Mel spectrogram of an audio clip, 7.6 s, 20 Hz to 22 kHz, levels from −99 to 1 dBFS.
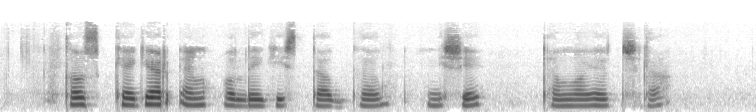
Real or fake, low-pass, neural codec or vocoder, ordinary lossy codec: fake; 10.8 kHz; codec, 24 kHz, 0.9 kbps, WavTokenizer, medium speech release version 2; MP3, 48 kbps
